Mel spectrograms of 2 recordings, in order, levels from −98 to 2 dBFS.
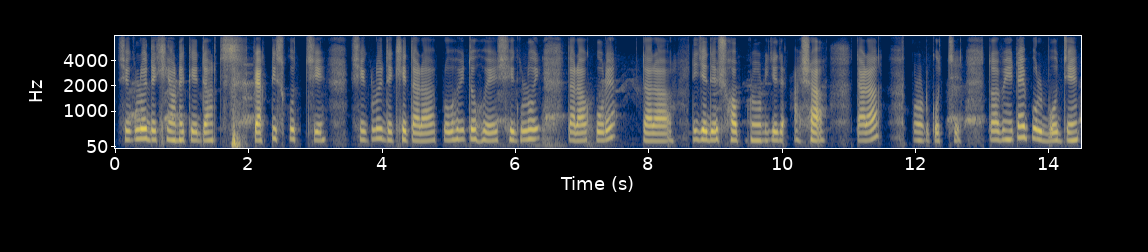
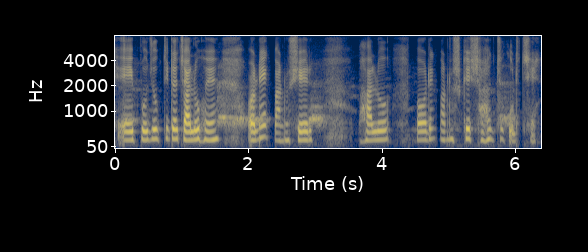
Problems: constant background noise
